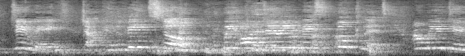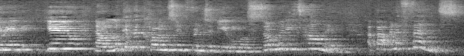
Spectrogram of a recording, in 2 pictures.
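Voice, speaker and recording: A high-pitched woman's voice carries from far off in a heavily reverberant hall. An actress plays a weary prison staffer, firm and exasperated, in a play reading. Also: animated, normal speed, few pauses, a loud crowd. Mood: exasperated, stern. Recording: distant echoey hall recording, faint noise.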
